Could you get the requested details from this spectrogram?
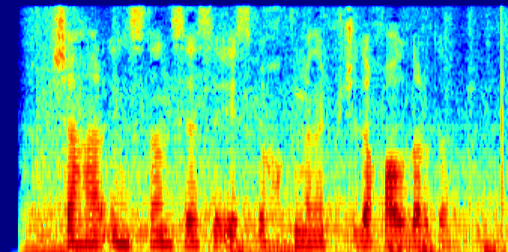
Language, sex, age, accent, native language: Uzbek, male, 18-24, Namangan, Uzbek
